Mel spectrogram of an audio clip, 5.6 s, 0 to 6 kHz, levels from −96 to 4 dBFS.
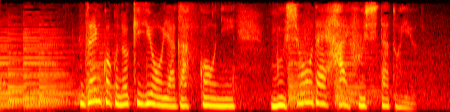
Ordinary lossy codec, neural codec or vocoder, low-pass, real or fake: none; none; 5.4 kHz; real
